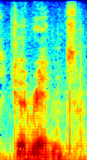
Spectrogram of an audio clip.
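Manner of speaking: ordinary talk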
